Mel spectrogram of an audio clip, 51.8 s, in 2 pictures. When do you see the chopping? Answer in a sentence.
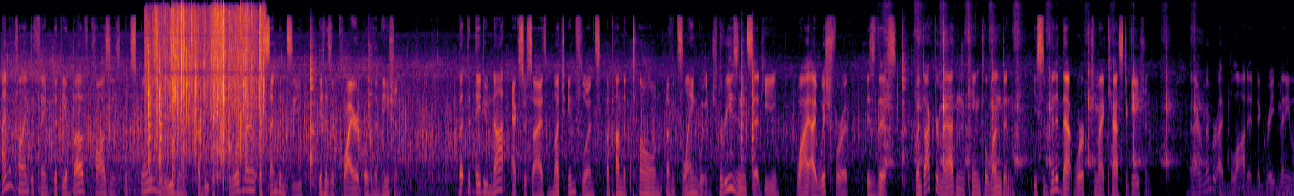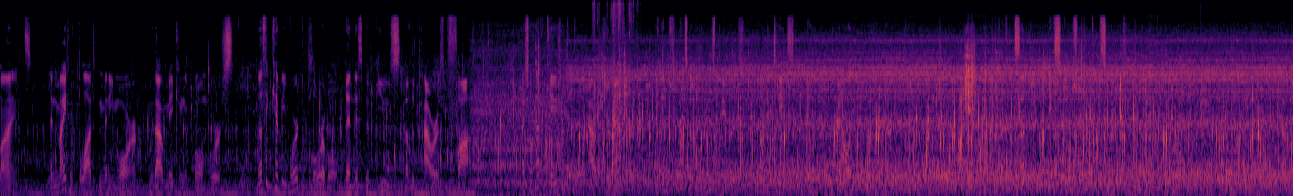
The chopping can be heard from 17.6 to 24.2 s.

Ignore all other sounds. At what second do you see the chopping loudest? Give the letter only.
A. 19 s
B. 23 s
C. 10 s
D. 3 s
A.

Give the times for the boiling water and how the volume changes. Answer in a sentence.
The boiling water can be heard from 0.0 to 51.7 s, getting quieter then louder.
